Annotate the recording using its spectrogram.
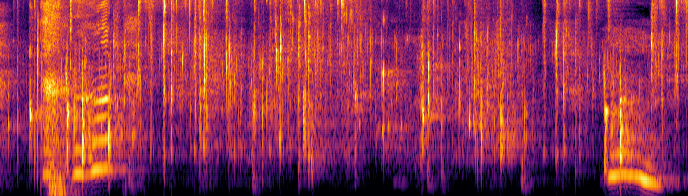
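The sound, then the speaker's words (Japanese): Wet squelching and fine bubbly crackles of shampoo being worked into a thick lather for washing someone's hair, continuing steadily, with a short voiced sound at the start and another near the end. “もう十分泡立ったと思うし。”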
